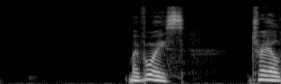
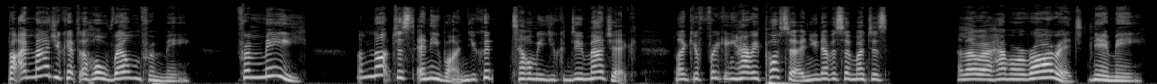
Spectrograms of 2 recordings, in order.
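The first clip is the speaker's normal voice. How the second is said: higher, louder indignant rant; 6 semitones higher, 4 dB louder than usual. A narrator's reading. Lucy scolding Jess for hiding the realm, higher and louder. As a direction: vent your hurt, voice rising.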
